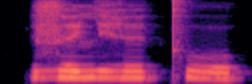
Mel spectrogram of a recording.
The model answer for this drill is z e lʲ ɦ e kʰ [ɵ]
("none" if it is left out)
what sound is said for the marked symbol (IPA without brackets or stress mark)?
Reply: ʊ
